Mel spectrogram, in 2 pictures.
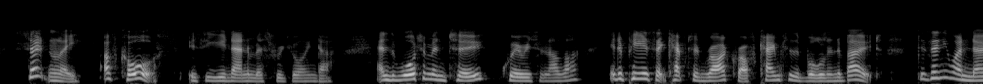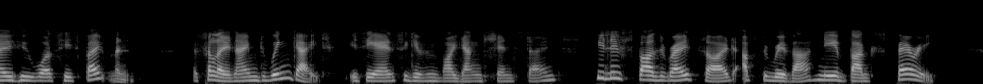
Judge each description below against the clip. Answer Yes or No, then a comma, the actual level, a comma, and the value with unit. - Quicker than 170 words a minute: No, average, 165 wpm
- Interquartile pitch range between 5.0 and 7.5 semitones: Yes, wide, 5.6 semitones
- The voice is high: No, medium, 180 Hz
